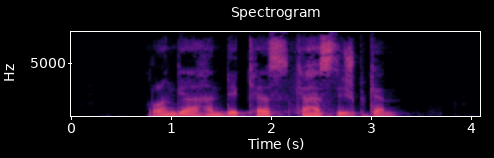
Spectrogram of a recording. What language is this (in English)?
Central Kurdish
